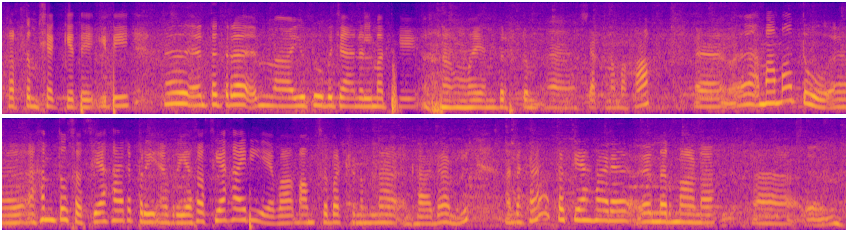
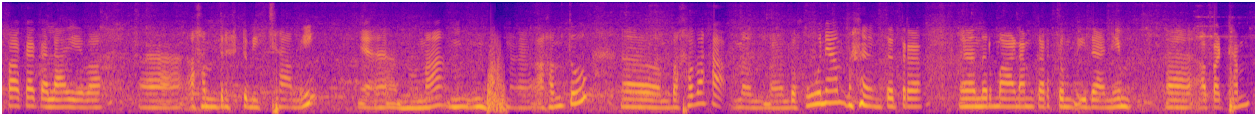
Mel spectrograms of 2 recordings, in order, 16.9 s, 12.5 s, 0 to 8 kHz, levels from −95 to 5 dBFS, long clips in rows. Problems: constant background noise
